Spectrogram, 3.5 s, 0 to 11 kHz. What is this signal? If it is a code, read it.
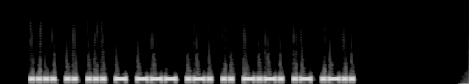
Morse code, heard as a keyed tone, about 41 wpm, 700 Hz. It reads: HISTORICAL
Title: Sentences from Top 600 Words - New Word Drill - 45wpm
